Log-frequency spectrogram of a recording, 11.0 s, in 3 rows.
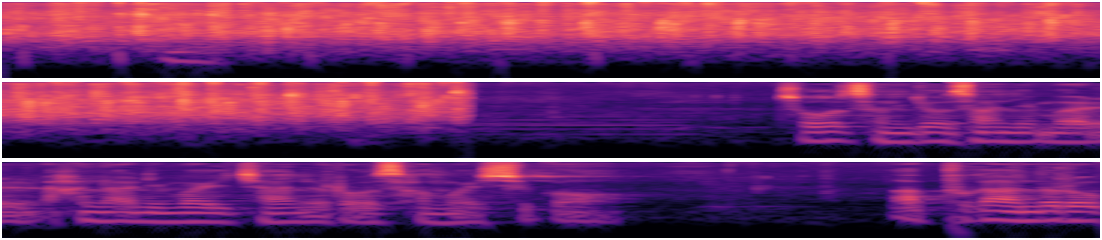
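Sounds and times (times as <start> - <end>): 
audience applauding: 0.0 - 5.2
speech: 6.3 - 9.5, 10.3 - 10.9.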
